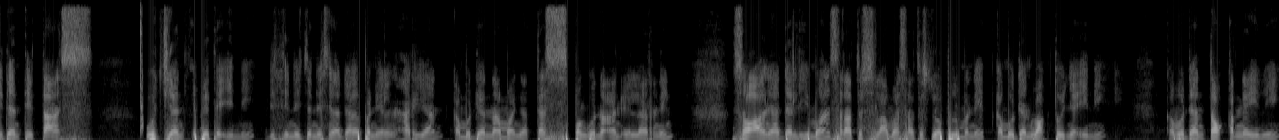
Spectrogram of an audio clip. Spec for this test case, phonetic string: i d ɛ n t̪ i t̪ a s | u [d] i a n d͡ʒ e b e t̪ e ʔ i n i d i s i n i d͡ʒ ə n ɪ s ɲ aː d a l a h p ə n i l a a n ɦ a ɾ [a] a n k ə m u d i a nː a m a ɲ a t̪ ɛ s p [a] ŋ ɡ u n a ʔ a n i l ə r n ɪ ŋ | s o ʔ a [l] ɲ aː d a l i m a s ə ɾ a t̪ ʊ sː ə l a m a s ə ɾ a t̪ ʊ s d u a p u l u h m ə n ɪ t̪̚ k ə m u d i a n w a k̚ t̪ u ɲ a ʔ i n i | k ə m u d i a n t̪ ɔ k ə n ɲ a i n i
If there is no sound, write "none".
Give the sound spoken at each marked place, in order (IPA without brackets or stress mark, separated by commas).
d͡ʒ, i, ə, l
